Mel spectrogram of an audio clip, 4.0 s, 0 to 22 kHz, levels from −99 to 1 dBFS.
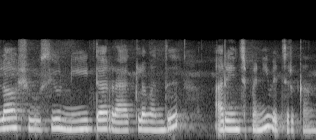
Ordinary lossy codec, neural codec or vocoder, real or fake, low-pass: none; none; real; none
